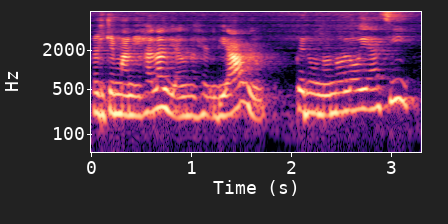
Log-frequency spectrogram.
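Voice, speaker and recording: A woman with a dark-toned, medium-pitched voice talks fast as she gives an emotional personal testimony, earnest and intense, repeating her words. The recording has a roomy echo, and the highs are cut off.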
